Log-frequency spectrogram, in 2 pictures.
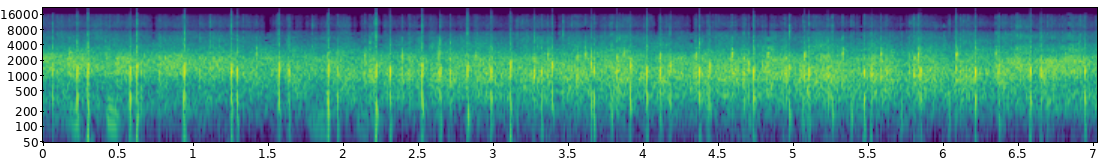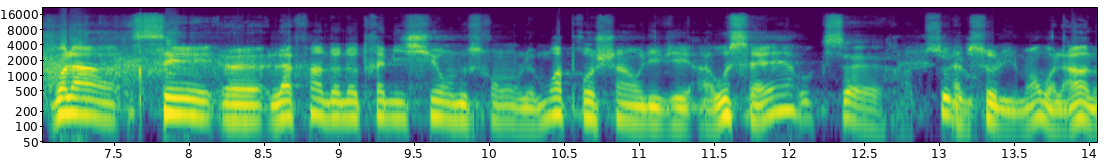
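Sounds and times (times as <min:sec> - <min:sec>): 
audience applause: 0:00.0 - 0:09.1
speech: 0:07.1 - 0:14.0.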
